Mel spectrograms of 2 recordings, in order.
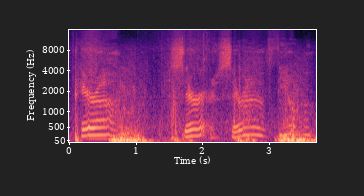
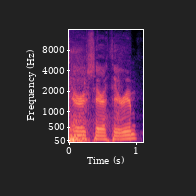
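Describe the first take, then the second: First: Halting, syllable by syllable "para-, cera-, cerathium?" ending on a slow high rising guess; unsure groping at "cerathium?", slow and rising; stumbling mispronunciation. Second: "Paraceratherium?" said smoothly in one go; confident, fluent "Paraceratherium?" with a light rise; correct pronunciation. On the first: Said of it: "Thanks for making me look bad". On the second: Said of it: "really good job". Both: Real, not acted.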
